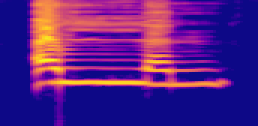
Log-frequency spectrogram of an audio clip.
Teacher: لام حروف الادغام بغیر غنہ میں سے ہے تو ہم یہ نون کو لام میں داخل کر کے بغیر غنہ سے لیکن تشدید کے ساتھ یہ حکم کو ادا کریں گے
